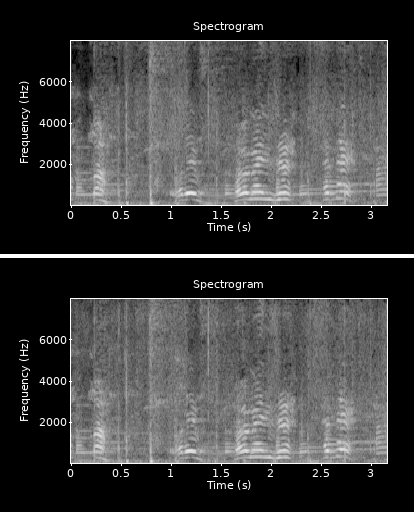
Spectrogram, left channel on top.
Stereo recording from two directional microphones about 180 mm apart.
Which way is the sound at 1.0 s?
15° left (ahead or behind).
